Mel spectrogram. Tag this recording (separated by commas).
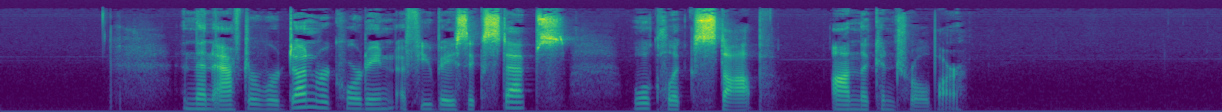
Speech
